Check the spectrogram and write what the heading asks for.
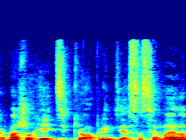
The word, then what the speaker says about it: Majorette: Eu tô aprendendo a falar o nome da Majorette certo, é Majorette, que eu aprendi essa semana, mas eu vou melhorar a minha pronúncia.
